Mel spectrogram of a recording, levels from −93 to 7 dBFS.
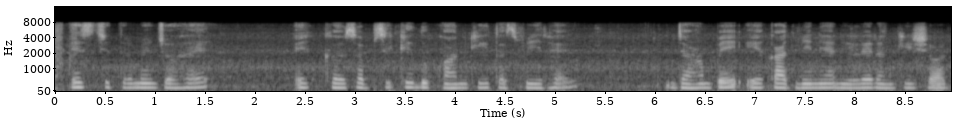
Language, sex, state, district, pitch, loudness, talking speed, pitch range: Hindi, female, Uttar Pradesh, Etah, 180 Hz, -23 LUFS, 145 wpm, 175-190 Hz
